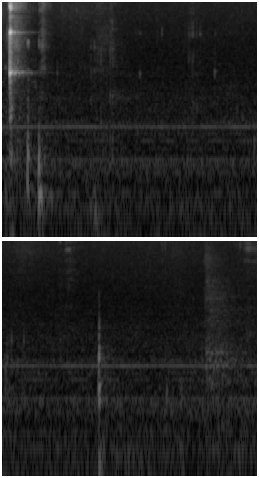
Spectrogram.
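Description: Glass clinking as a guest is given water and drinks: a few light, bright clinks at the start, then one sharp clink later, faint over a steady low hum.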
